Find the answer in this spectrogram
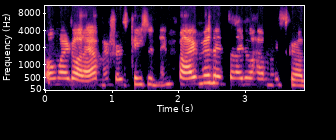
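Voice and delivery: words spilling out in sheer, frantic panic. Recalling finding their scrubs missing before their first patient, retelling panicked words. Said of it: "I was panicking like crazy".

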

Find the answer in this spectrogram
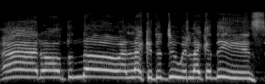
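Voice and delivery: put-on high-pitched, slow, strong Italian accent. Retelling his reply after being asked for less Super Mario, in Super Mario voice. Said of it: "a little less Super Mario".

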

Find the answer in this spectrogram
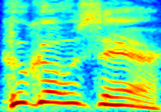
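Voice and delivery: mild called-out voice. Voicing a ship captain calling through the rain: shouting challenge. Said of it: "Anya shouts out".

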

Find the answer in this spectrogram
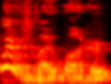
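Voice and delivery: very high-pitched cartoon dog voice. Retelling first trying out a cartoon impression, Scooby-Doo voice. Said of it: "oh, I can do Scooby-Doo".

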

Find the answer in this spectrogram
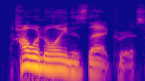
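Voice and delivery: normal talking voice

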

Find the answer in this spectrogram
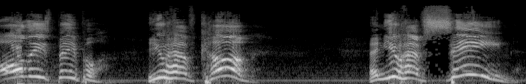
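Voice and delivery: very high, loud, swooping preacher cadence, words stretched. Mocking how speakers address a crowd of religious people, in a preachy pastor voice. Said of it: "they go into that like pastor voice".

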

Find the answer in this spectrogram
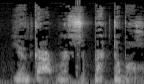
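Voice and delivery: put-on Irish accent with New York sound. Retelling a Rocky scene, delivering Mickey's line in a New York Irish accent. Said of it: "I do it my best Irish, New York Irish accent".

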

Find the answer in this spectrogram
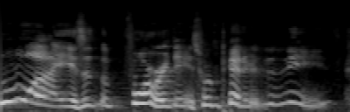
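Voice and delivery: very high, whiny, complaining tone. Reading an old saying as it was originally said: whiny tone. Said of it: "it has to be kind of whiny".

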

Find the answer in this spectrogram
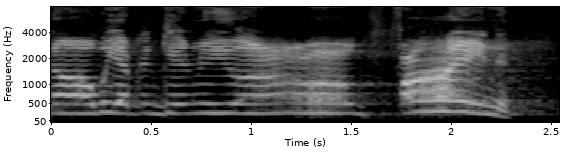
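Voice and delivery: mock very slow grumble, "oh" stretched long. Retelling how the others complained about coming back: imitating griping. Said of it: "they were just griping".

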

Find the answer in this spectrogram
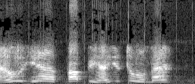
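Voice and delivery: put-on New York Puerto Rican accent. Retelling meeting a writer after a play: Nuyorican accent. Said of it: "I'm doing this New Yorican thing".

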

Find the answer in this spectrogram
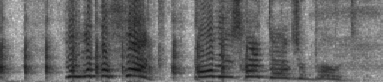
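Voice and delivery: very high, shrill, loud, booming shout. Redoing the burnt hot dogs complaint after being corrected: imitating Kevin. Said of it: "you're right".

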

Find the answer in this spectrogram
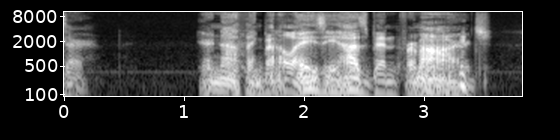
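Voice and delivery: rough, scraping, creaky put-on cartoon voice. Doing an impression for the other speaker: Patty and Selma impression. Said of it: "That's my best Fatty and Selma".

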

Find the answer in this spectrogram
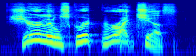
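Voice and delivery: creepy cartoon character voice. Mashing up Finding Nemo and Monsters, Inc. for a movie-impression bit, creepy-uncle Crush impression. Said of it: "Like a creepy uncle".

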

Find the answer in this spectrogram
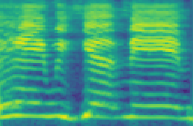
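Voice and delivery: grating, very high, slow, drawn-out annoying voice. Describing an actor from a film, the speaker imitates his really annoying voice. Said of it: "really annoying voice".

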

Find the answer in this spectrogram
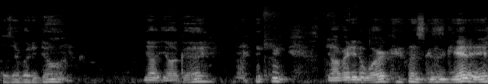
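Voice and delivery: grand, showy big-star style delivery. Imagining him casually greeting everyone as he walks in: imitating Roman Reigns. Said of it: "Just being Roman".

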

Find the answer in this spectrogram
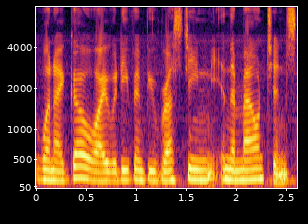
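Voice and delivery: plain

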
